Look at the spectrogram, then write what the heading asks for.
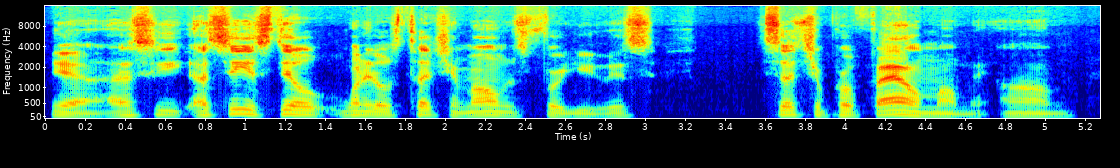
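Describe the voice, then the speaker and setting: A man's voice: fairly low pitch, moderate pace. A man hosting a podcast, interviewing in a casual, informal and slangy way. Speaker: podcast host.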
